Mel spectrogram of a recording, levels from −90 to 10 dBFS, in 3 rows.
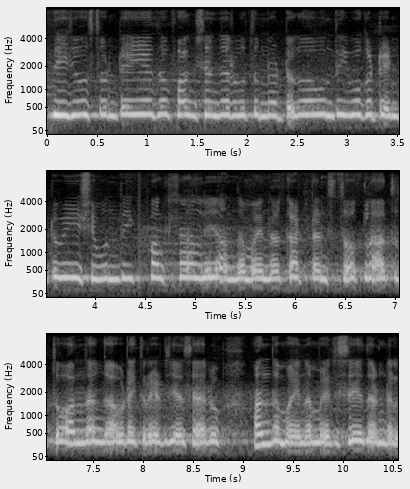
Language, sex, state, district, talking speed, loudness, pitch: Telugu, female, Telangana, Nalgonda, 140 wpm, -16 LUFS, 315 Hz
